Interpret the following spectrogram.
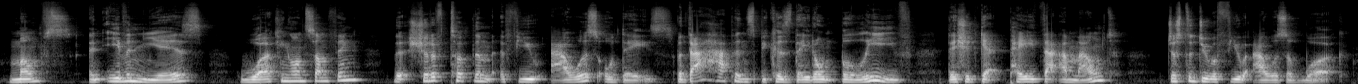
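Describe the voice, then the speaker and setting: A man's voice: mid-range voice, animated, slow, darkish tone. A young man, born in Turkey and raised in England, delivering a direct, motivational self-improvement monologue in short punchy lists. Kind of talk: scripted self-help monologue.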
